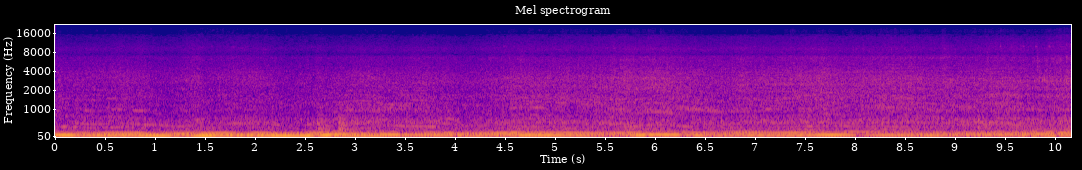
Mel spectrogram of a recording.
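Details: Mercedes 560SL R107 with swapped supercharged M113K V8 from an E55 AMG (480 hp), manual gearbox, MaxxECU, believed running on E85: deep even rumble swelling with throttle blips, no miss or knock; normal revving.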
